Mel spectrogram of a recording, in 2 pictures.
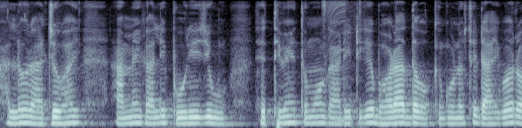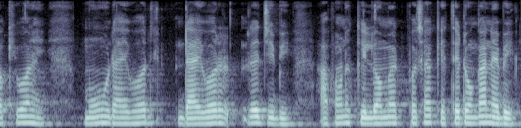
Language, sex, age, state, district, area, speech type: Odia, male, 18-30, Odisha, Kendujhar, urban, spontaneous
